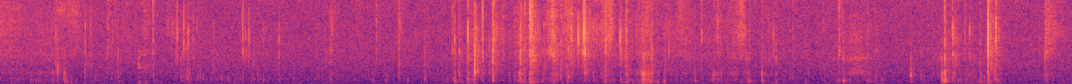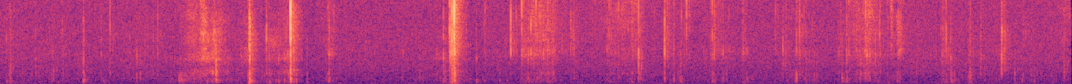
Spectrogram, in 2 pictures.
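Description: Fingertips scratch and tap the black label and plastic film of a full, shrink-wrapped pack of white wax tealights. The result is a quiet, bright crinkling and scratching, broken by sharp little taps that stop dead with no ring.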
